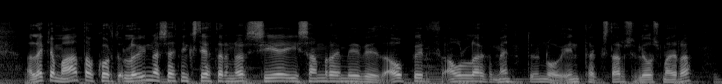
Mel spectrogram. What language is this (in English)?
Icelandic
